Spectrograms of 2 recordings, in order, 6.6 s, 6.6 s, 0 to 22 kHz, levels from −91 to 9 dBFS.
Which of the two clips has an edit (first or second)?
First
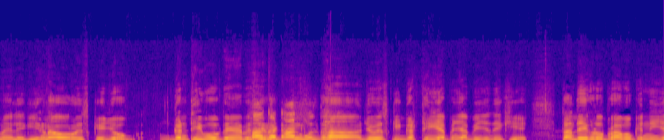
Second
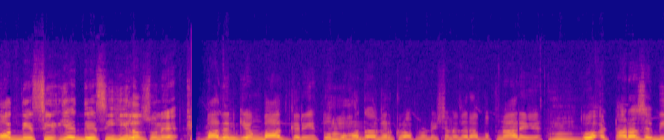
second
